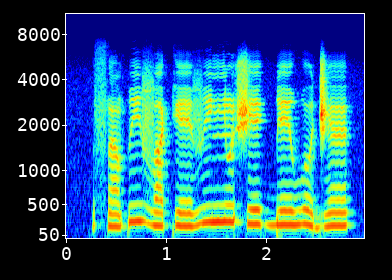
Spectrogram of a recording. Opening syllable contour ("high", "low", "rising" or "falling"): low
